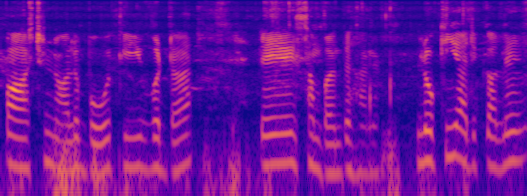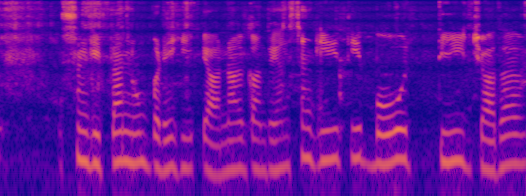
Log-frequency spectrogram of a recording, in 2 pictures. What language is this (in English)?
Punjabi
